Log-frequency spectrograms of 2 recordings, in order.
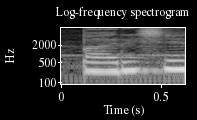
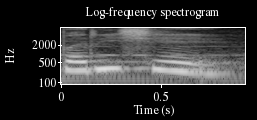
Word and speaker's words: پریشے: اس نے اپنے یورپی لب لہجے میں اس کا نام دہرایا۔ پاریشے نہیں، پریشے۔ میرے نام کے پیچھے کیوں پڑ گئی ہو نشا؟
